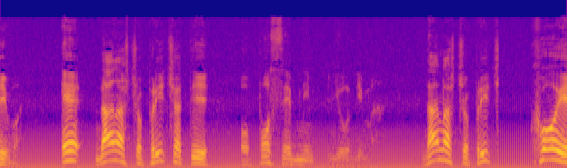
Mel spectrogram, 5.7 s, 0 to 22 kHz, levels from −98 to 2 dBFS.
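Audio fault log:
throughout: video or display buzz. A 50 Hz buzz with harsh hash riding above it sits under the speech, roughly 15 dB below it, plus a whine at 15.6 kHz. That high line-rate tone separates it from ordinary mains hum, pointing to a screen or video cable coupling in.
4.97 s: stream segment skipped. The speech jumps abruptly forward with a small blip, as if a stretch of the programme is simply missing rather than muted or repeated. This likely comes from a stream segment failing to load and the player continuing with the next.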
